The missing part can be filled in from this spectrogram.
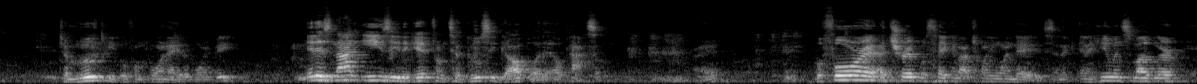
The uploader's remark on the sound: WASHINGTON, DC. In remarks Wednesday morning before a breakfast meeting of The Ripon Society.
